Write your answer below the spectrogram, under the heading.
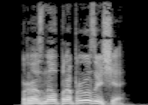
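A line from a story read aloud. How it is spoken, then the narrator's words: Porter chuckling. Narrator (Russian): хохотнул мой носильщик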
